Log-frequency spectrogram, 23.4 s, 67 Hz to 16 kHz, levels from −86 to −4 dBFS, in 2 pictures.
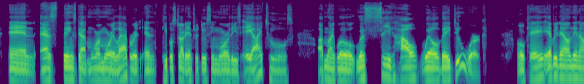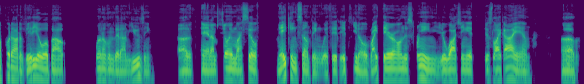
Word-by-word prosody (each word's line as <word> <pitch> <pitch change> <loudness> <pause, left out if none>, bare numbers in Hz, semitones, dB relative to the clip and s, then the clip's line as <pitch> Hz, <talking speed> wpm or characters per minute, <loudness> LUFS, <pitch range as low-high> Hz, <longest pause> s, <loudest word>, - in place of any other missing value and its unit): And 85 -4 +3
as 90 -3 +1
things 100 -3 +3
got - - +2
more 95 +3 -2
and 95 - -1
more 90 -1 +2
elaborate 80 +1 +2
and 85 -2 -2 0.2
people - - -2
started - - +1
introducing 90 -1 -4
more 85 +1 0
of 80 - -2
these 80 -1 -2
AI - - +2
tools, 80 -1 -8 0.5
I'm 100 +4 -1
like, 95 -2 +1
"Well, 90 -2 +3
let's 105 +2 +2
see 120 -2 -2
how 105 0 +3
well 95 -1 +4
they 100 +1 +4
do 105 - 0
work." 220 -3 -3 0.6
Okay? 95 +6 +1
Every 125 +3 +5
now 110 -1 +4
and 110 - 0
then, 110 -1 +3
I'll 100 0 +1
put 115 - -1
out 95 -2 +1
a - - -2
video 95 +2 +2
about 85 -2 0 0.6
one 95 -1 -2
of 90 - -2
'em 85 -1 -4
that 80 -1 -1
I'm 80 0 -5
using, 85 -4 -4 0.5
uh, 80 -2 -2 0.2
and 85 -1 0
I'm 80 0 -2
showing 95 -2 +2
myself 85 0 0 0.4
making 90 - +1
something 75 -4 -4
with 70 -1 -5
it. - - 0
It's, - - -4
you 95 - -2
know, 75 -4 -2
right - - 0
there 95 0 +4
on 90 +1 0
the 90 - -2
screen, 100 -6 -1
you're 80 +3 -3
watching 90 -1 +1
it 85 -2 -1 0.2
just 85 -1 -7
like - - +1
I 100 -1 +3
am. 80 -2 -3 0.6
Um 80 -2 -1
90 Hz, 175 wpm, -23 LUFS, 85-100 Hz, 0.6 s, Every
